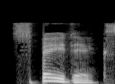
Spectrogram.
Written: spadix

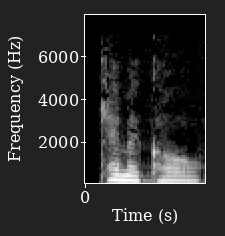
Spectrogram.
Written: chemico

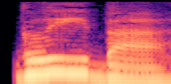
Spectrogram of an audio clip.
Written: gleba

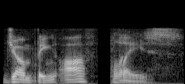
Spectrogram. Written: jumping-off place

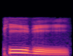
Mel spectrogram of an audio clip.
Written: Pee Dee

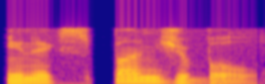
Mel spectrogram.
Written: inexpungible

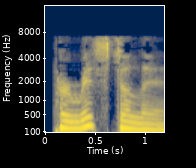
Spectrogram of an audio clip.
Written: peristalith

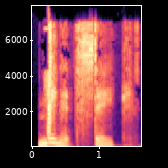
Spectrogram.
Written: minute steak

